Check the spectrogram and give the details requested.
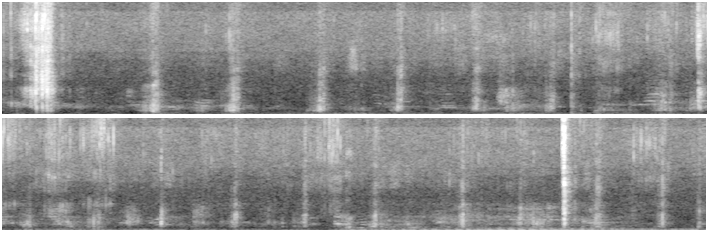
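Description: Close-miked eating: a loud bite into a pakora fritter at the start, then chewing with many short crunches and wet mouth clicks. A low rumble joins in near the end.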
